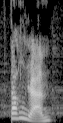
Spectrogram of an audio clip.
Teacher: the tones there are, first and second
